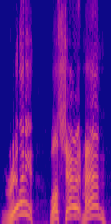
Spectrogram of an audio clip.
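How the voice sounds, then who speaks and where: A man's voice: very high voice, huge pitch swings, takes it slowly, fairly bright tone, no room sound, soft background music, pitched above the performer's own voice, full character voice. A man playing an earnest, grand intermission announcer in a 1940s-style radio play. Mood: eager.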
